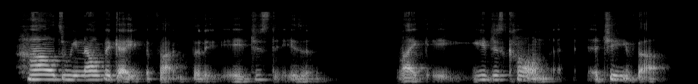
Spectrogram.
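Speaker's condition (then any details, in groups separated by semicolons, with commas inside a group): Cerebral palsy; uses wheelchair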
